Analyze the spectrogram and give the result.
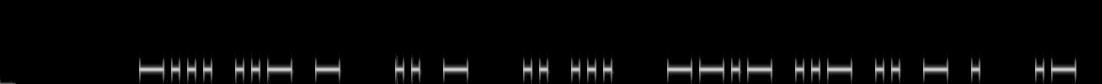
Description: Morse code, heard as a keyed tone, about 15 wpm, 700 Hz. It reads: BUT IT IS QUITE A
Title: Sentences from Top 1000 Words - Review Part 2 - 15wpm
